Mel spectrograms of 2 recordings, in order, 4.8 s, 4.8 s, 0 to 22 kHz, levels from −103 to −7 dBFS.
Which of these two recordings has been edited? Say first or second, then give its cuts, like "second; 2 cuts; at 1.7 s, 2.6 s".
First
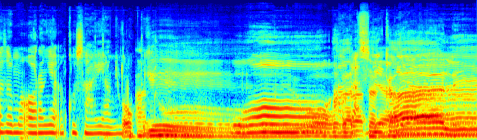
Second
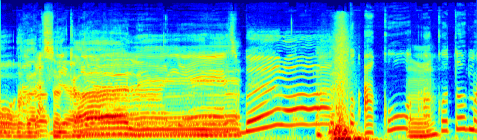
second; 1 cut; at 3.5 s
